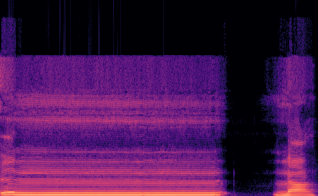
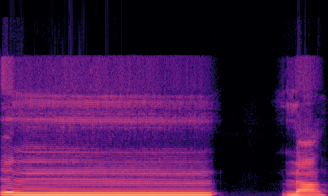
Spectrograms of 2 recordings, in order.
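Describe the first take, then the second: No difference in how they are said.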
